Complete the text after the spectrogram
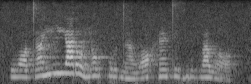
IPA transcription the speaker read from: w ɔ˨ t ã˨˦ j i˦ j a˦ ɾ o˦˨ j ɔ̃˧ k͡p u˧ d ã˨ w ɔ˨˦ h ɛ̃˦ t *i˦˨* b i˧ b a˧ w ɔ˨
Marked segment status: correct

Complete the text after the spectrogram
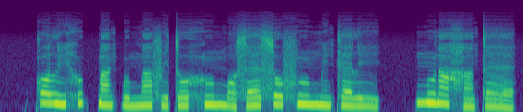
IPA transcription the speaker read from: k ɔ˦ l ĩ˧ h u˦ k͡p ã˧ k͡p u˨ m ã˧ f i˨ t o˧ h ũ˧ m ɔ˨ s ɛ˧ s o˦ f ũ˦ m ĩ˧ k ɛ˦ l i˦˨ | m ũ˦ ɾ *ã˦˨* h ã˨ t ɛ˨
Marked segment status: correct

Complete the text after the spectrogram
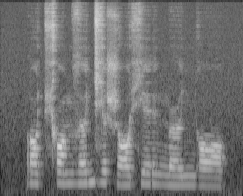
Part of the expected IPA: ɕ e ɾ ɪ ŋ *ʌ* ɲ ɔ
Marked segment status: incorrect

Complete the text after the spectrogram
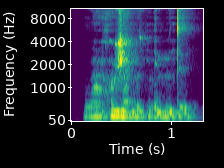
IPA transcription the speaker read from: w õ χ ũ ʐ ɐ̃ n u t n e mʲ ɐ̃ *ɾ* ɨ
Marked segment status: incorrect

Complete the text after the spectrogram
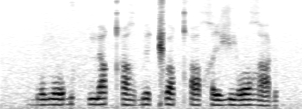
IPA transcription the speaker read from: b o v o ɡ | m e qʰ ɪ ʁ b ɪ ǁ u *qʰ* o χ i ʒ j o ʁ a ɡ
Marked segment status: correct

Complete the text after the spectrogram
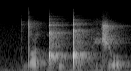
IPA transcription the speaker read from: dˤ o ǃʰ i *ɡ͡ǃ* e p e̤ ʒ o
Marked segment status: correct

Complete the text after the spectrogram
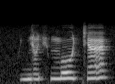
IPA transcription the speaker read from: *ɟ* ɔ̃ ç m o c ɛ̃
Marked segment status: correct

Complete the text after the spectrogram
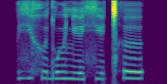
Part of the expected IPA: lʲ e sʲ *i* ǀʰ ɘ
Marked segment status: incorrect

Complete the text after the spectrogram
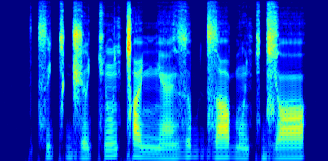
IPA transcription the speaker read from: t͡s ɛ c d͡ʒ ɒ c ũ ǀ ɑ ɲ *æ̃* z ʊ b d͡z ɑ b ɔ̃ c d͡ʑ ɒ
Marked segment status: correct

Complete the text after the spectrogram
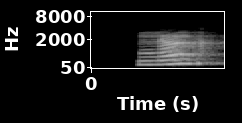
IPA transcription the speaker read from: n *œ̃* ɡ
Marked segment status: incorrect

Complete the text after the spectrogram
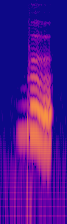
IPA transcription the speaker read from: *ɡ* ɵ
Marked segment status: incorrect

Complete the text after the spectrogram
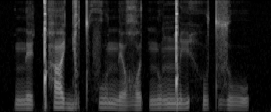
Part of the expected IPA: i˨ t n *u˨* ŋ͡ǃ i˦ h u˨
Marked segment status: incorrect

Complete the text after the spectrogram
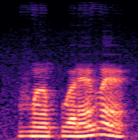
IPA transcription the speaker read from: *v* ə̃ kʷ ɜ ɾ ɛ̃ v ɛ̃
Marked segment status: correct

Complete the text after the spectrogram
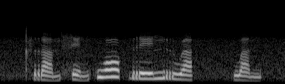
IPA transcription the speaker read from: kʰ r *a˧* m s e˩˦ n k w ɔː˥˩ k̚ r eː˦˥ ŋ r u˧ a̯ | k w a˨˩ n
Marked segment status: incorrect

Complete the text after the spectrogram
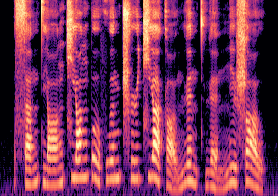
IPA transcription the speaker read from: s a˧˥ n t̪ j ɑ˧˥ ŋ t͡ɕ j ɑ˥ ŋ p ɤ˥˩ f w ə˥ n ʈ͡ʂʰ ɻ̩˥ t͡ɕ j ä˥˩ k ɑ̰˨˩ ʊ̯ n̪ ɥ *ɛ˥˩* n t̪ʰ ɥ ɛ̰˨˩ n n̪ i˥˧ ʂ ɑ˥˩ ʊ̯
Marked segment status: correct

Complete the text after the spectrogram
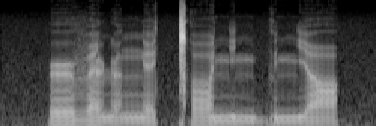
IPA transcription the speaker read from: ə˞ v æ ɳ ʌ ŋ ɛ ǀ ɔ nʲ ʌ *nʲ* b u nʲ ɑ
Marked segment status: correct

